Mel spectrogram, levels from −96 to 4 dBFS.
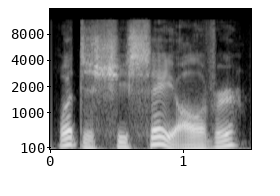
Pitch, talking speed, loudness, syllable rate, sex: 125 Hz, 200 wpm, -14 LUFS, 5.2 syllables/s, male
